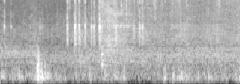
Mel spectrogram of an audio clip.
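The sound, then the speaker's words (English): Wind rush and rattle from a bicycle being ridden to the gym, with a brief mechanical clunk near the start as the gear is shifted up, then steady rolling noise. “I decided to record myself. I'm riding to the gym. Change the gear up and I am”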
